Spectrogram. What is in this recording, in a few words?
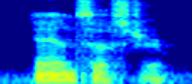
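"ancestor", US English; pronunciations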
